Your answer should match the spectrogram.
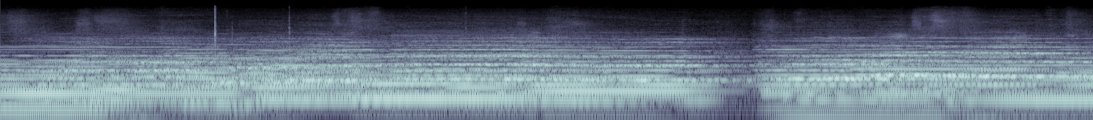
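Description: Congregation singing a hymn with pipe organ accompaniment, with long held notes. The music drops away briefly about five and a half seconds in, then carries on.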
